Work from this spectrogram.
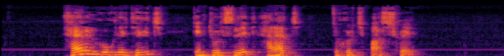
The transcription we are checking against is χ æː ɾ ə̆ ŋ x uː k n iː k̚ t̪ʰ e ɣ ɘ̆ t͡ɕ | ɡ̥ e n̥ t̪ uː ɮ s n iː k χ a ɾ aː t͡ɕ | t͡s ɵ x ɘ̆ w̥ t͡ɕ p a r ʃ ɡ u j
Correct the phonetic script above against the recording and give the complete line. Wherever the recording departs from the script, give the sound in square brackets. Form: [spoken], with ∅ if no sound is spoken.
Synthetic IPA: χ æː ɾ ə̆ ŋ x uː [x] n iː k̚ t̪ʰ e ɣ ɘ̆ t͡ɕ | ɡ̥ e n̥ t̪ uː ɮ s n iː k χ a ɾ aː t͡ɕ | t͡s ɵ x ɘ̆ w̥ t͡ɕ p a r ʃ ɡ u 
